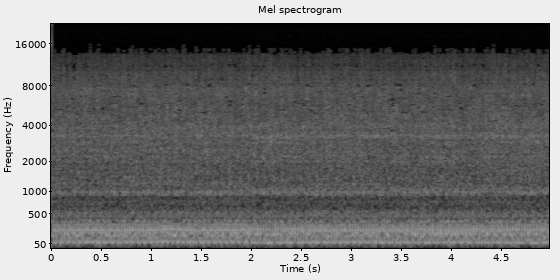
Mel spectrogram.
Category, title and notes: Sound effects > Other mechanisms, engines, machines
Description (Motorcycle) "Motorcycle Idling: distinctive clicking of desmodromic valves, moving pistons, rhythmic thumping exhaust. High-detail engine textures recorded from close proximity. Captured with a GoPro Hero 4 on the track at Alastaro. The motorcycle recorded was a Ducati Supersport 2019."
